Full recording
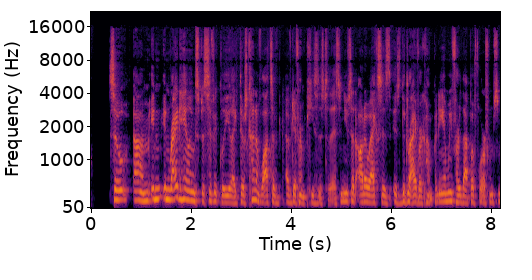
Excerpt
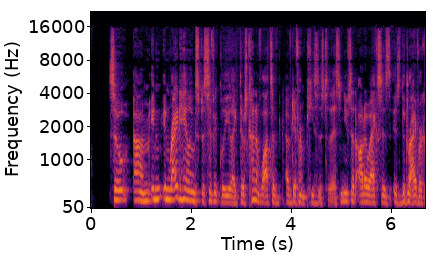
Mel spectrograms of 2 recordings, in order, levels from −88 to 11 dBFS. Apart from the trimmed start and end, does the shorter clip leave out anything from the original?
no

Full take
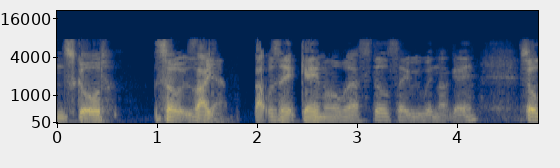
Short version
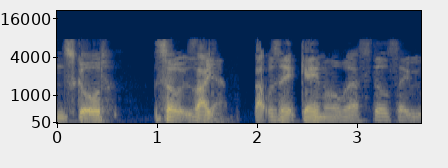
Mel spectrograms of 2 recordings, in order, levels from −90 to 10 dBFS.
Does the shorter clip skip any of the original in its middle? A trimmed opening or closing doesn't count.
no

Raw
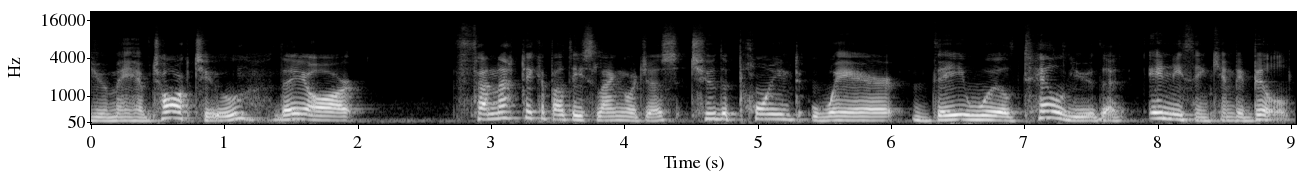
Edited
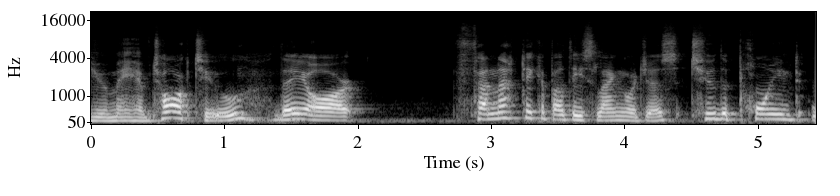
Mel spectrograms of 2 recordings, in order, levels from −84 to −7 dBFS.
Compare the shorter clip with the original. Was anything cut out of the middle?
no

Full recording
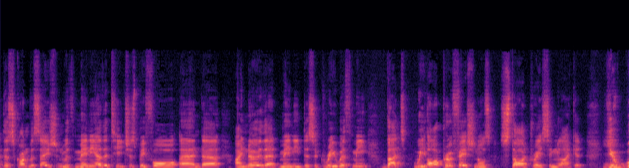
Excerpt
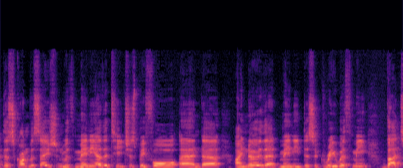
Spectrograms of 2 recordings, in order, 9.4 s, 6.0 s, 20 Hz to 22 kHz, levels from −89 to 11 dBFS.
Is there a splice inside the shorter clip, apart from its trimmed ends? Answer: no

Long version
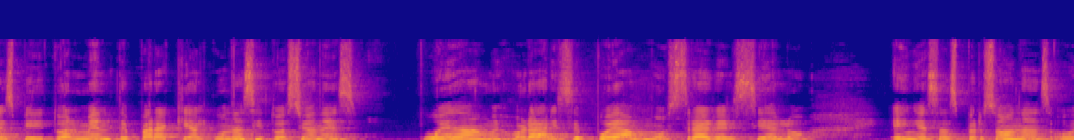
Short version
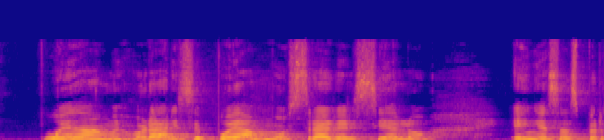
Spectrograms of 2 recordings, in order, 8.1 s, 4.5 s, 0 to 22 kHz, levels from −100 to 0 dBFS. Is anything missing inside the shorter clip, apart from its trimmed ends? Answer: no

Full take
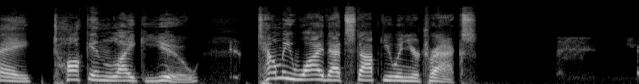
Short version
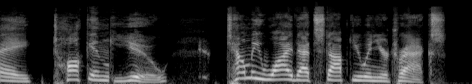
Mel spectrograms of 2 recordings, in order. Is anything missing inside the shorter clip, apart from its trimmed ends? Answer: yes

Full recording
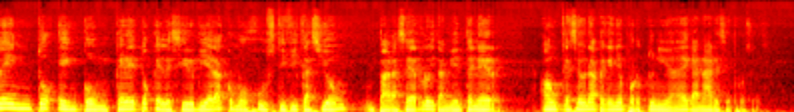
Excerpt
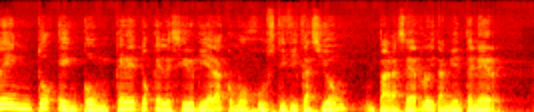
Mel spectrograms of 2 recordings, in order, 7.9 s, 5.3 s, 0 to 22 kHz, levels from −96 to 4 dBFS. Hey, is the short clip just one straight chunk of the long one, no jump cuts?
yes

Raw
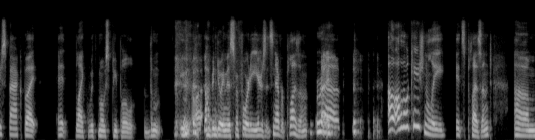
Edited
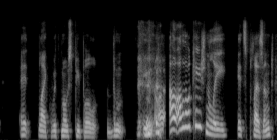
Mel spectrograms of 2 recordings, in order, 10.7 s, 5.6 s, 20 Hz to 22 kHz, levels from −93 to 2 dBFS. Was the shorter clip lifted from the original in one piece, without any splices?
no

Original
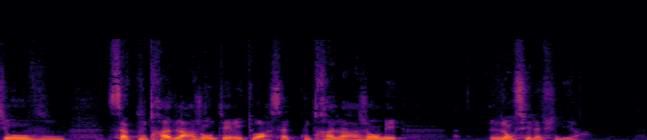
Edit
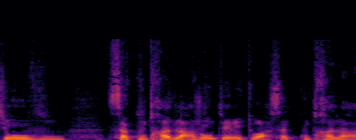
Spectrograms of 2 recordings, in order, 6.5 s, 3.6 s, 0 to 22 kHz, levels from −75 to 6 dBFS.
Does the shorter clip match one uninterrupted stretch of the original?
yes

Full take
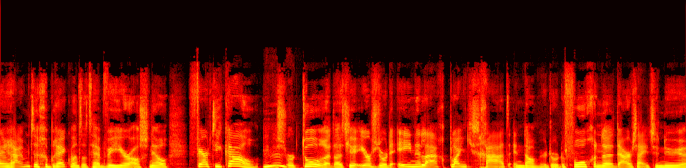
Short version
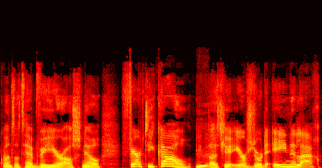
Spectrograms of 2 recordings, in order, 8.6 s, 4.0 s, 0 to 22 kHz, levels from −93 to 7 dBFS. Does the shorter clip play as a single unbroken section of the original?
no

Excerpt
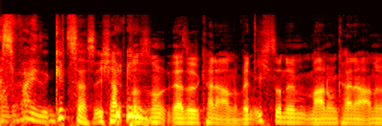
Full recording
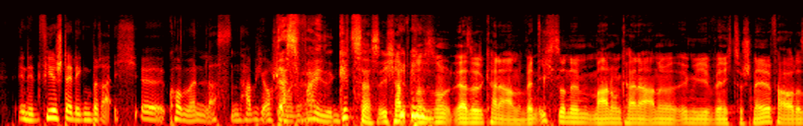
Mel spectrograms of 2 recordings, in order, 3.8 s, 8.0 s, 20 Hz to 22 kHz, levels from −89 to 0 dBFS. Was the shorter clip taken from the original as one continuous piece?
yes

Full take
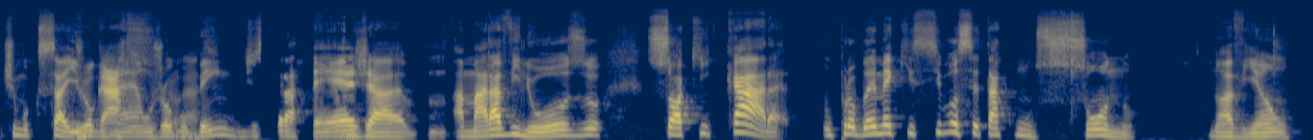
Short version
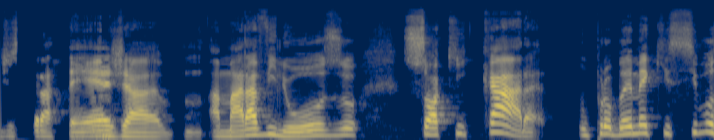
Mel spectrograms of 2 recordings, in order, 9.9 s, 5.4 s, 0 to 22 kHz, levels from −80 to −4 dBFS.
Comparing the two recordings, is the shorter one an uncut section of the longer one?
yes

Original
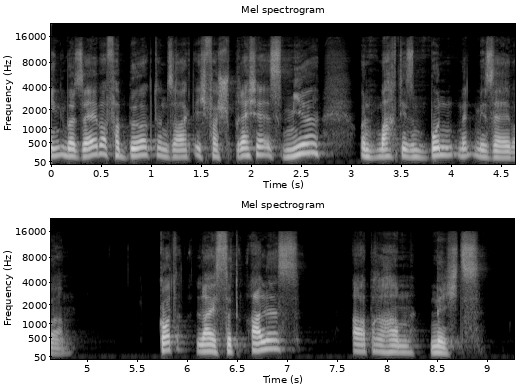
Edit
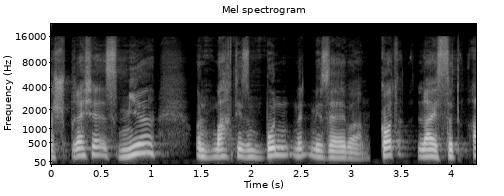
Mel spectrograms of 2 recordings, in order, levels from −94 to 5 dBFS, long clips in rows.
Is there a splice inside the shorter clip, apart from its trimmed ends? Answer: yes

